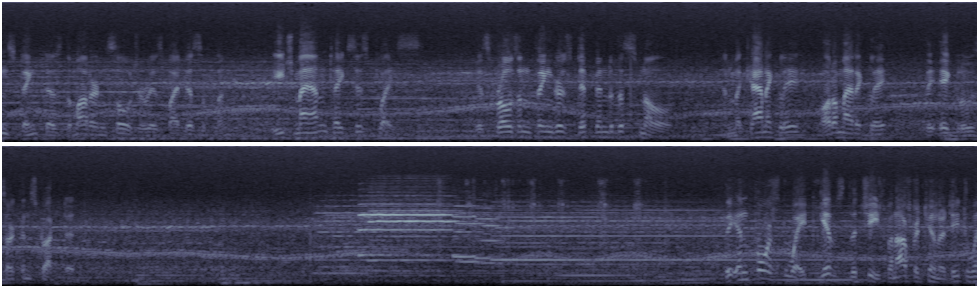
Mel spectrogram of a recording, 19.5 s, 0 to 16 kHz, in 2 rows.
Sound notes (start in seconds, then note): 10.7 wind howling; 13.2 instrumental music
